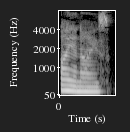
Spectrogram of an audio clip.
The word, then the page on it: ionize: American English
